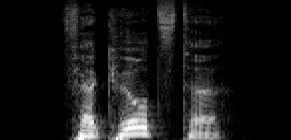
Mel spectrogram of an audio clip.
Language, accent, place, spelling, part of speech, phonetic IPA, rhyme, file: German, Germany, Berlin, verkürzte, adjective / verb, [fɛɐ̯ˈkʏʁt͡stə], -ʏʁt͡stə, De-verkürzte.ogg
- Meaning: inflection of verkürzen: 1. first/third-person singular preterite 2. first/third-person singular subjunctive II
